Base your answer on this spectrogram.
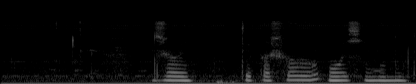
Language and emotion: Russian, neutral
